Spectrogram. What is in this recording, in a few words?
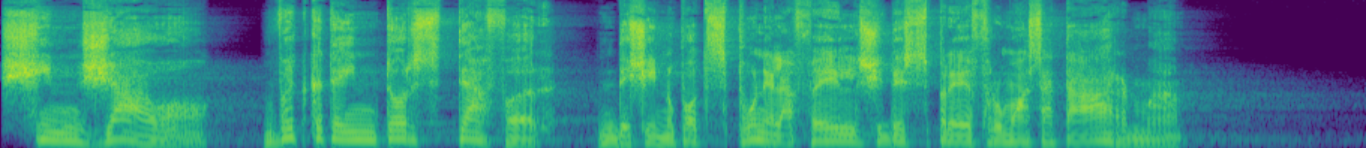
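voice over, Romanian; Kennen; game outro; bloom minigame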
